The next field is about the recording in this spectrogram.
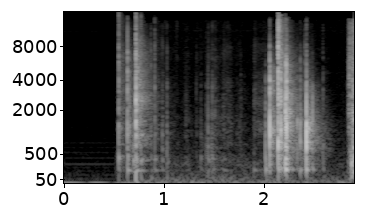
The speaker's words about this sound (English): No, it sounded like you're crackling like a plastic, like a liter bottle of Coke after you slammed it. You're crackling it.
